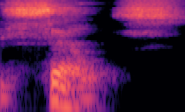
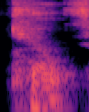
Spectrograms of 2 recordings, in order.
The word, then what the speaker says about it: Celts: spelled see elts and so you might say cells and the Celtic but the correct pronunciation is Celts and Celtic were people known to the Romans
